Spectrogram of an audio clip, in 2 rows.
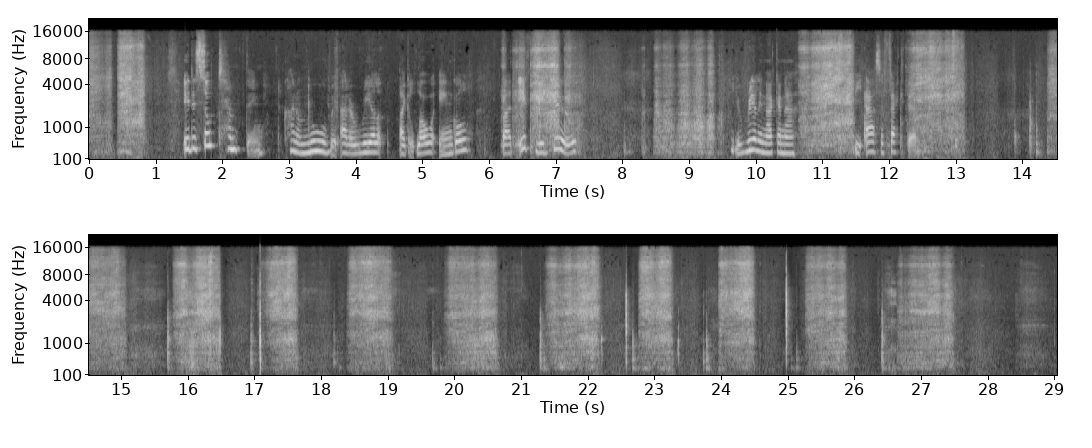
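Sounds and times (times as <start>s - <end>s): card scraper scraping wood: 0.0s - 0.9s, 6.2s - 7.5s, 8.3s - 9.6s, 10.6s - 13.2s, 14.1s - 27.6s.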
